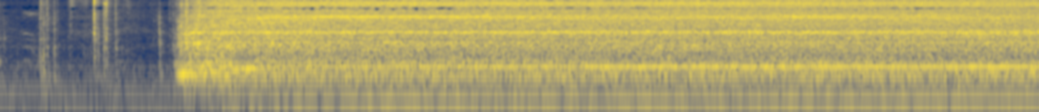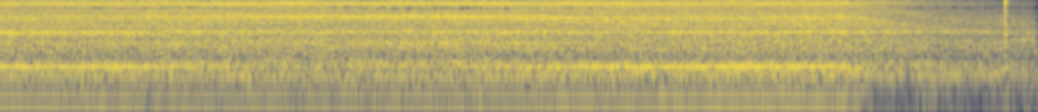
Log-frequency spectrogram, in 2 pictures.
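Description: Countertop blender running on a jar of salsa: a few light clicks, then the motor starts about two seconds in, runs at a steady pitch for about seventeen seconds, and winds down near the end. This is the salsa being blended again to mix in the added salt.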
